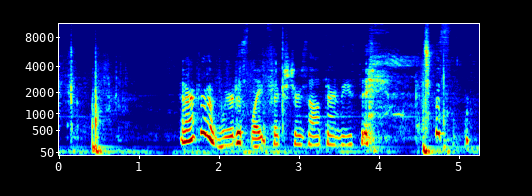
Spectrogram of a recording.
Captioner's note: laughs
